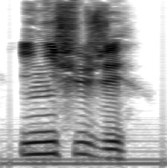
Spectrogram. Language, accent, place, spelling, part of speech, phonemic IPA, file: French, France, Lyon, ignifuger, verb, /iɡ.ni.fy.ʒe/, LL-Q150 (fra)-ignifuger.wav
- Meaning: to fireproof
